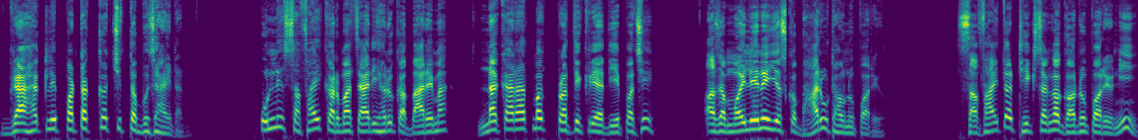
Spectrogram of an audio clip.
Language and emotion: Nepali, angry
